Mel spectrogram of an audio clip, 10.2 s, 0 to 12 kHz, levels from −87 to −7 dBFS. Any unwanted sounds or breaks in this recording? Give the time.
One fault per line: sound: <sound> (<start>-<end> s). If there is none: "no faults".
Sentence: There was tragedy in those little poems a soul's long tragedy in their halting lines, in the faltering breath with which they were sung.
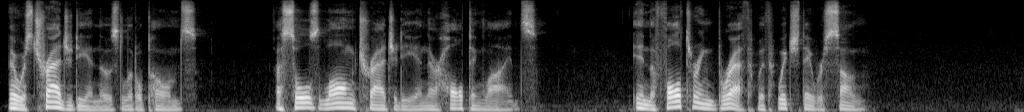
no faults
